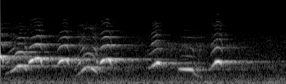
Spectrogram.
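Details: A pileated gibbon gives a series of clear whistled hoots, each swooping up then sliding down, spaced roughly every third of a second, with a few wavering notes and a final rising whoop; little else audible.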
